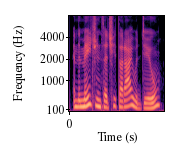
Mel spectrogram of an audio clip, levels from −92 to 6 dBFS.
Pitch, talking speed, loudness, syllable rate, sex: 195 Hz, 280 wpm, -16 LUFS, 5.9 syllables/s, female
